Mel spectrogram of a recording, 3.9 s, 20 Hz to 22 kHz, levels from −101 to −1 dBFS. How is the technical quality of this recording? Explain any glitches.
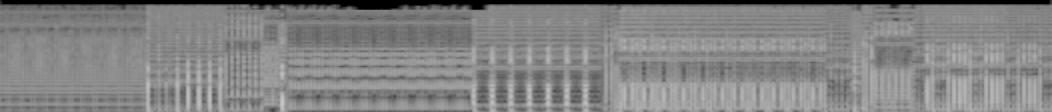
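No technical problems can be heard in this recording. There are no glitches to explain.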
